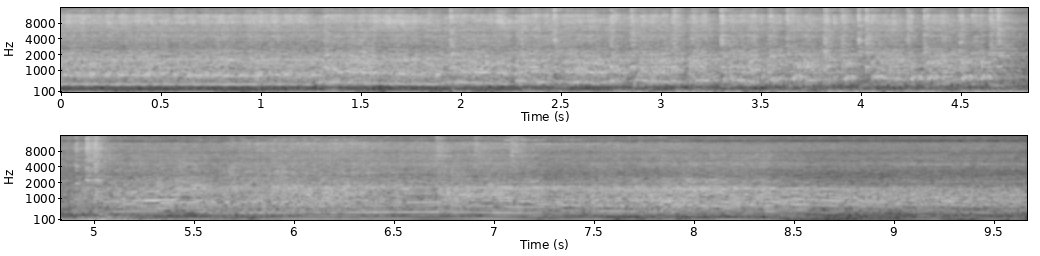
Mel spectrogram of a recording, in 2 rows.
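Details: Freshly rebuilt Ford flathead V8, first start on the starter with fuel poured into the intake: rough low rumble as it fires and runs, then winds down and stops once the poured fuel runs dry. Engine running.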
